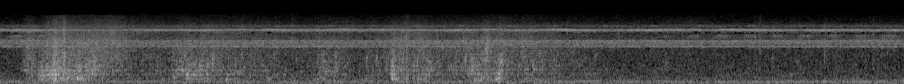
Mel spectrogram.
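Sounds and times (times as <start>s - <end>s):
water splashes: 0.1s - 8.9s.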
